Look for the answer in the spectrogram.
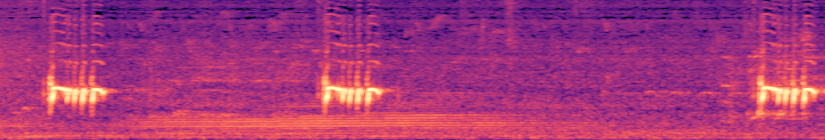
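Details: A local zebra dove sings to draw birds that are learning: three brief rolling, pulsed cooing phrases about three to four seconds apart, over a steady low droning hum.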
